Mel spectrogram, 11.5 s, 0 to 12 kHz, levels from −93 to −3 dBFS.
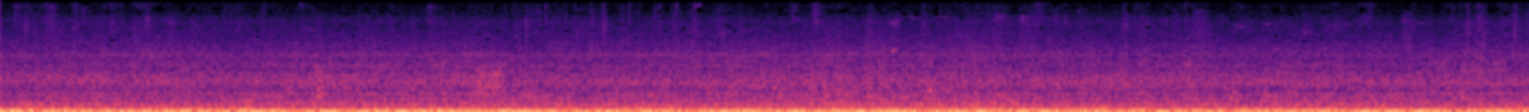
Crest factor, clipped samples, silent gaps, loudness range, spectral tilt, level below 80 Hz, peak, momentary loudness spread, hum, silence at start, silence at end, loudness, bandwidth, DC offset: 12 dB; under 0.1%; none; 1 LU; -7.5 dB/octave; -24 dBFS; -10 dBFS; 2 LU; none; 0 s; 0 s; -28 LUFS; 7 kHz; under 0.1%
